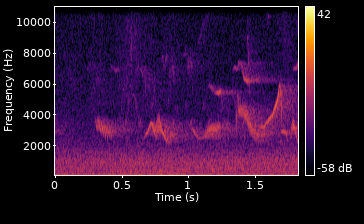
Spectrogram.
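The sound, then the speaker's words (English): A blue-winged warbler sings its high, thin, buzzy bee-buzz song over steady outdoor background noise, with no voices. “You also find blue-wing warblers in these kinds of sections.”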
